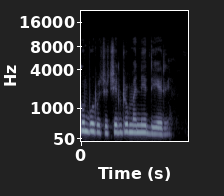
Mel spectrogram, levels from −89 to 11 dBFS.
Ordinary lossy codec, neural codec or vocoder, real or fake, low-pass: none; codec, 24 kHz, 0.9 kbps, WavTokenizer, small release; fake; 10.8 kHz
